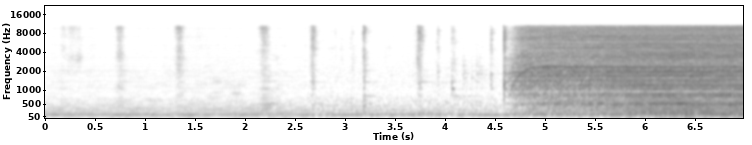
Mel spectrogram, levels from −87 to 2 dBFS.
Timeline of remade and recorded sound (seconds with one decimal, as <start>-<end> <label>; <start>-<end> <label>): 0.0-2.6 remade; 2.6-5.6 recorded; 5.6-7.0 remade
